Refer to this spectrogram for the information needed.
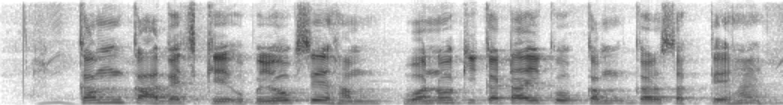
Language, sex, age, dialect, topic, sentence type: Hindi, male, 25-30, Kanauji Braj Bhasha, agriculture, statement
